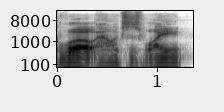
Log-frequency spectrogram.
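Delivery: ordinary delivery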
